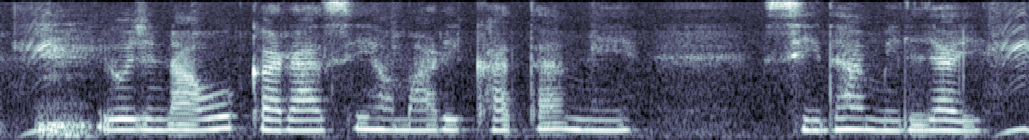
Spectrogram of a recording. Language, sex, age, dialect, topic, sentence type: Bhojpuri, female, 25-30, Northern, banking, question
